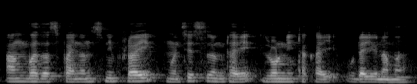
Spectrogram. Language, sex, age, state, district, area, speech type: Bodo, male, 18-30, Assam, Chirang, urban, read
